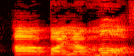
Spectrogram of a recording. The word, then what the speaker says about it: Bailamos: But when he sings it, he says, bailamos. So he goes, bailamos, right? So it's O, the stress is on the O.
